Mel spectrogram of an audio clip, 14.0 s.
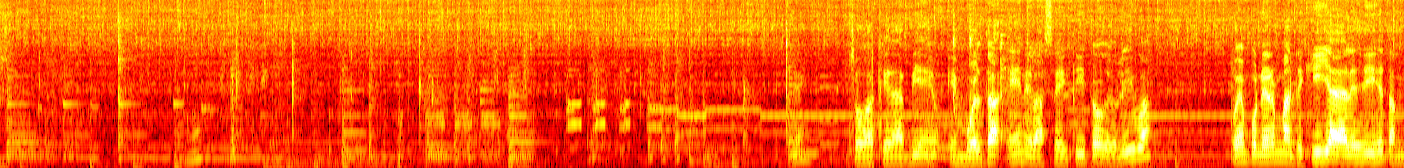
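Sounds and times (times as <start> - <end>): vegetables sizzling in oil: 0.0 - 14.0
spoon knocking against pot: 9.5 - 10.4.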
